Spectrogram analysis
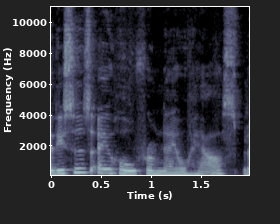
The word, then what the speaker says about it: Nail Hause: is a haul from nail house but I think it's like pronounced like nail horse like nail house you know like Burger House which if you don't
